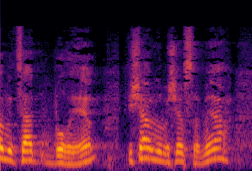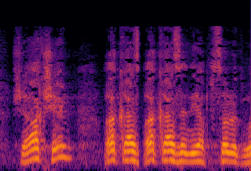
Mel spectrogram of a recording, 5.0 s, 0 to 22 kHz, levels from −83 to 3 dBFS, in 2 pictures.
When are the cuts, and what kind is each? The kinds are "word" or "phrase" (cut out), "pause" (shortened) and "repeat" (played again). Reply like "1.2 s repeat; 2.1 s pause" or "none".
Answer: 1.2 s pause; 1.8 s word; 3.0 s phrase; 3.9 s repeat

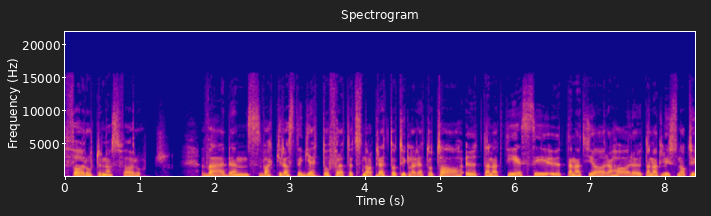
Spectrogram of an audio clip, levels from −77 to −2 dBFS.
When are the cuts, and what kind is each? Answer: 4.1 s word; 4.6 s word

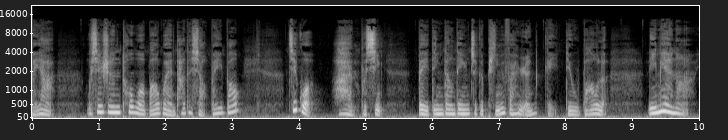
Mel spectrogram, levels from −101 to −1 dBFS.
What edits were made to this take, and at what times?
none

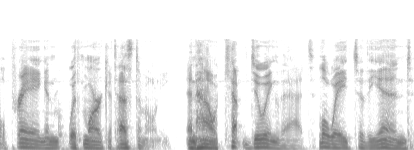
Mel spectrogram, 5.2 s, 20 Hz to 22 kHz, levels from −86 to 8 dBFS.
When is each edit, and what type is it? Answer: 1.4 s phrase; 2.2 s pause; 2.7 s word; 4.0 s word

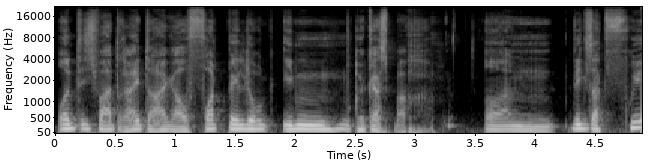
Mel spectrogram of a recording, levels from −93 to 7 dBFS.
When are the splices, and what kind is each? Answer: none

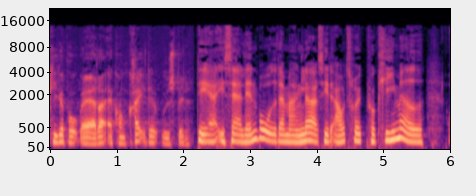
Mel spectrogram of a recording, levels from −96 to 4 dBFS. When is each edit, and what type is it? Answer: 2.2 s pause; 4.0 s word

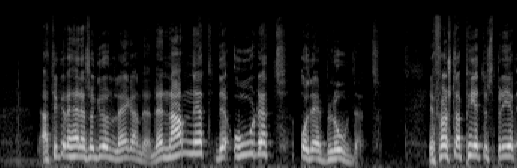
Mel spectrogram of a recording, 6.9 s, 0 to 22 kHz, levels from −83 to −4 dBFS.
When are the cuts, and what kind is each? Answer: none

